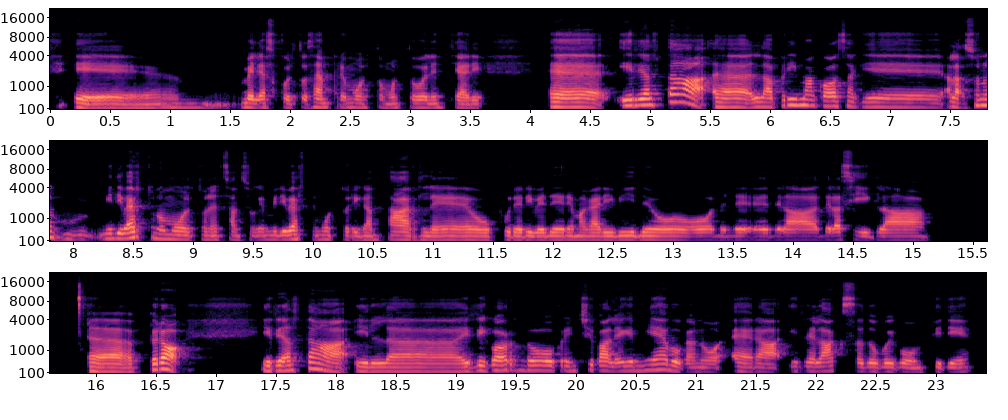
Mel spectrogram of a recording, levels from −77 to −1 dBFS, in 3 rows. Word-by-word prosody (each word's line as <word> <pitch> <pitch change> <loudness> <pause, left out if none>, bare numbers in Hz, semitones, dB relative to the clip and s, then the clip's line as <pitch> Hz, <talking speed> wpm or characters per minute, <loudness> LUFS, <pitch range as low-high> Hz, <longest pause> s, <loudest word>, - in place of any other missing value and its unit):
e, 115 -3 +3 0.2
mhmm, 125 - -12
me 135 - +2
li 130 - +1
ascolto 125 -1 -4
sempre 135 -1 -2
molto, 130 0 -8
molto 120 +1 -9
volentieri. 120 -1 -2 0.5
Ehm, 145 -2 +5
in 185 +1 +3
realtà, 205 +9 +5 0.4
ehm, - - +2
la 145 -1 +2
prima 195 +2 0
cosa 165 -2 0
che 140 -2 -4
allora, - - +1
sono, 195 0 -2
mhmm, 135 -5 -14
mi 155 - -6
divertono 170 0 +3
molto, 130 -2 -3
nel 120 0 -6
senso 125 -1 -10
che 125 - -7
mi 130 0 -8
diverte 140 +1 0
molto 130 -1 -10
ricantarle 120 -1 -1
oppure 115 +1 -1
rivedere 120 0 0
magari 115 0 -1
i - - -2
video 120 -1 0
delle 470 0 -3
della 115 - 0
della 125 - -1
sigla, 115 -2 -2 0.8
ehm, 125 -2 +3
però 200 +2 +8 0.7
in 150 - 0
realtà 160 +6 +3
il 135 -1 -1 0.8
il 135 - +1
ricordo 160 0 +2
principale 150 -1 -2
che 150 +1 -1
mi 160 +3 -7
evocano 130 -8 -2
era 130 -2 -1
il 145 0 -13
relax 145 0 -1
dopo 135 0 -2
i 130 - -2
compiti. 125 +1 -5
130 Hz, 145 wpm, -24 LUFS, 120-150 Hz, 0.8 s, però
